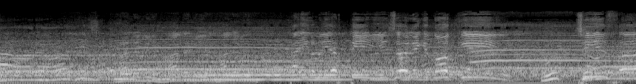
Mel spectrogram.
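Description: A congregation praying and praising aloud all at once, many overlapping voices, over long steady held tones of background music.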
